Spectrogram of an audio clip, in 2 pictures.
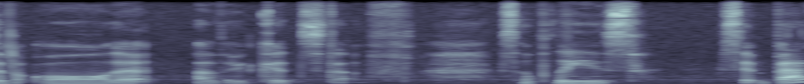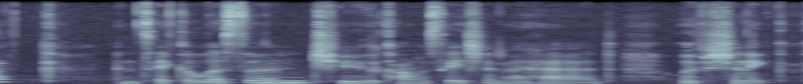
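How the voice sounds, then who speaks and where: A woman's voice: medium pitch, vocal fry, a little mellow. A woman hosting a podcast interview. She is under the weather and talks in a casual, friendly way with plenty of fillers. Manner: friendly and chatty, with frequent fillers. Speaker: podcast host.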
